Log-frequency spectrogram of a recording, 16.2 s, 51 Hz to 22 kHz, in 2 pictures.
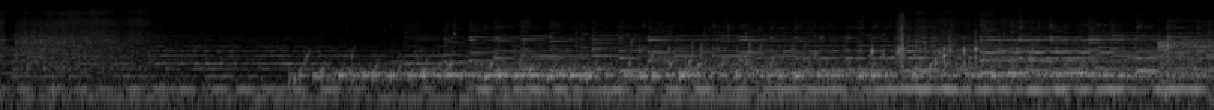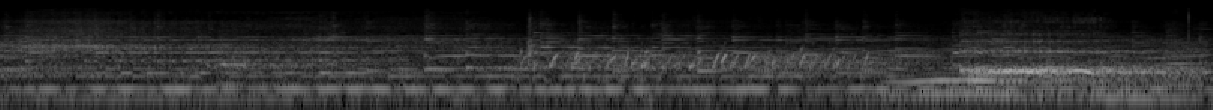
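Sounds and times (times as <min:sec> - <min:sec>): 
droning musical tones: 0:01.0 - 0:16.1
water bubbling in hookahs and pipes: 0:01.3 - 0:16.1
long deep burp: 0:14.3 - 0:15.9.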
